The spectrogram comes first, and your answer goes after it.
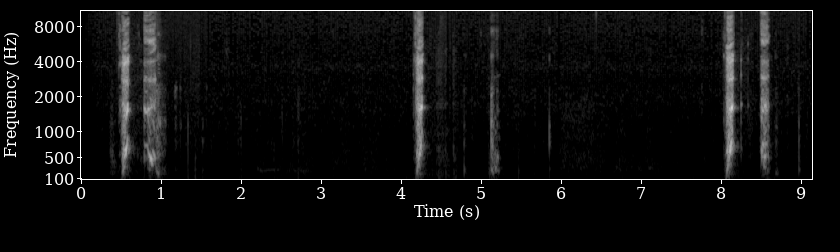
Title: Hiccups(audio only)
